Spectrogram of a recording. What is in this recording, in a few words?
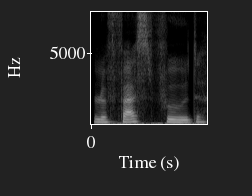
"fast food restaurant", French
